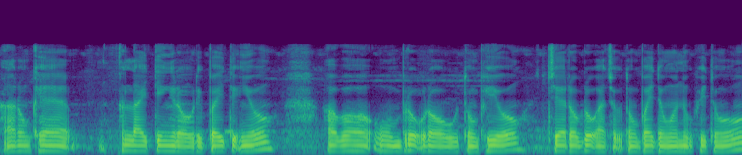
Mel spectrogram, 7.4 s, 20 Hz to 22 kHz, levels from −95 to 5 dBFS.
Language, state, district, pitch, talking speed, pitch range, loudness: Kokborok, Tripura, West Tripura, 100 Hz, 135 wpm, 95-105 Hz, -19 LUFS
